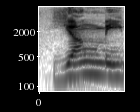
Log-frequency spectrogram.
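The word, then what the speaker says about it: Yeonmi: States and her name is Young me Park young me Park it's spelled ye o m n i but it's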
